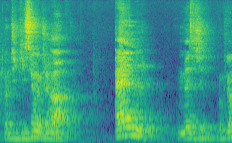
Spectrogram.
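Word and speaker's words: المسجد: Tandis qu'ici on dira al-masjid. Donc là, on entend clairement le lem.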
